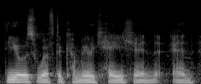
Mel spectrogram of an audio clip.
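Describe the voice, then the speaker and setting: A man's voice: lowish voice, completely flat delivery, moderate pace, mellow. A young man from Hong Kong whose first language is Cantonese, speaking steadily with many fillers in a documentary interview. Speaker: interviewee, bakery worker.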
